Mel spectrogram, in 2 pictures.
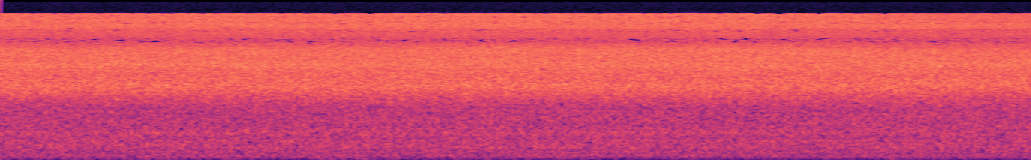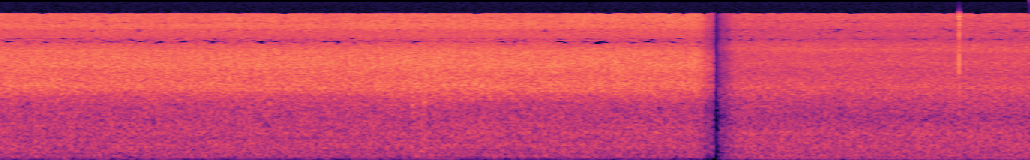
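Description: Steady rush of a waterfall, an even unbroken noise of falling water. It cuts out for an instant near the end, then carries on.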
